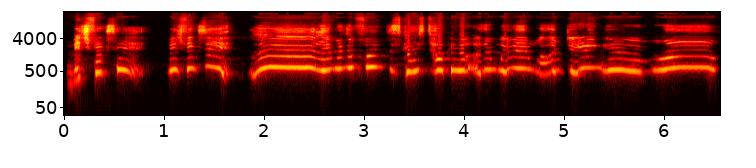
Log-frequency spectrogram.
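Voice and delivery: squealing high outrage; high mock outrage. To the game devs, high squealing outrage. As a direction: shriek it like a scandalised friend.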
